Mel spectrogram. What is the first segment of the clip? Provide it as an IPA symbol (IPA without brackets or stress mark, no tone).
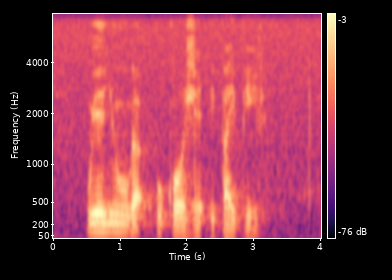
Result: u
